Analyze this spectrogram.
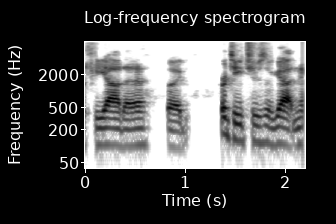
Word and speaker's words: Fiadh: My youngest daughter's actually, her name is Fia. It's Fiadh, and so we've had a heck of a time, making sure that everyone knows it's not Fiad or Fiata, but her teachers have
